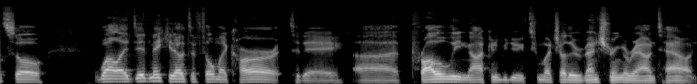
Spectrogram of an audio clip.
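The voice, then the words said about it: Strained, not fully recovered voice. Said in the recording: “my voice is still sort of in recovery mode”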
